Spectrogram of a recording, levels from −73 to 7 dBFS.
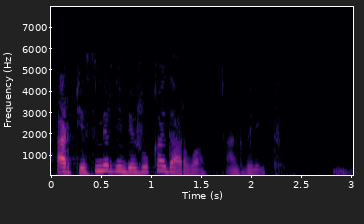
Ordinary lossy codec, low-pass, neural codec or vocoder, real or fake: MP3, 24 kbps; 7.2 kHz; none; real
